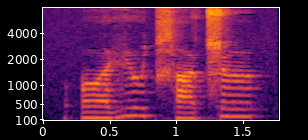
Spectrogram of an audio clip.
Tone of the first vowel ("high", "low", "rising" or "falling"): low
